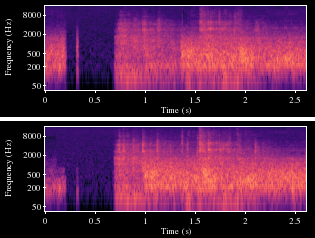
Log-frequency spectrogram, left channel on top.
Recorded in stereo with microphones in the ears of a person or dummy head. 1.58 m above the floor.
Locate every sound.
0.7 s crumpling: 40° right (ahead or behind), 7 m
